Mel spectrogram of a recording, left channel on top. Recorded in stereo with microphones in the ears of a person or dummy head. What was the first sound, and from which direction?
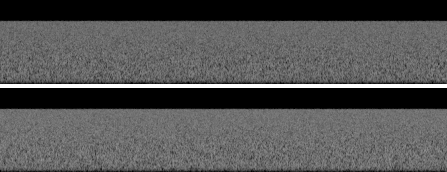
Only background noise.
